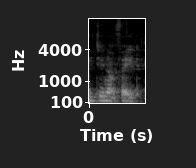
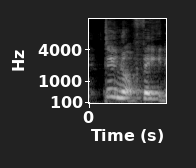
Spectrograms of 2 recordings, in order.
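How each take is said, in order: First: Softer do not feed; a soft final repeat; muttered repeat. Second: Louder, punchy do not feed; amused loud repeat; laughing emphasis. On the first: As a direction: settle it quietly to yourself. Quiet repeat of the label. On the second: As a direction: hit NOT while still laughing. Laughing at her own warning label. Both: Real, not acted.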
